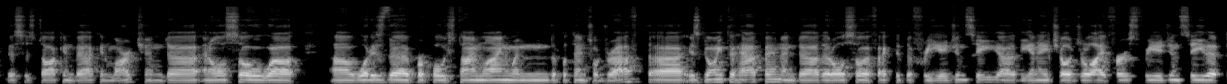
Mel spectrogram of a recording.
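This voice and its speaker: A man from the Czech Republic, a hockey executive, answering interview questions in a halting way with many fillers. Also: on the low side, a bit bright.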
